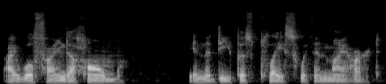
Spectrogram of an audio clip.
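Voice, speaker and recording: Deep, slow, husky male meditation guide. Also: flat delivery, darkish tone. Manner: slow, soothing, measured phrasing.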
